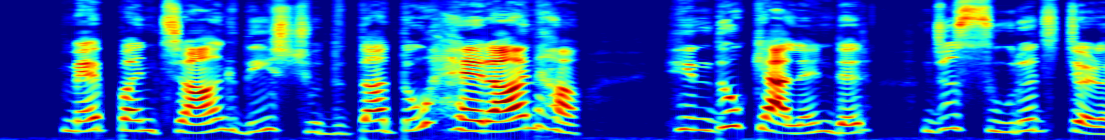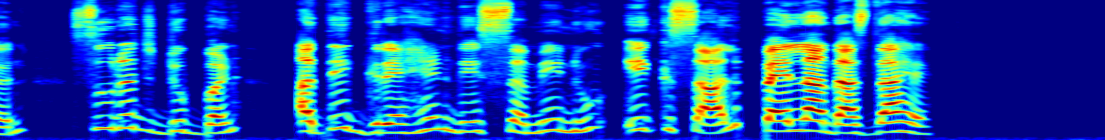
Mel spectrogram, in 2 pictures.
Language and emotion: Punjabi, surprised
